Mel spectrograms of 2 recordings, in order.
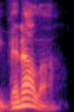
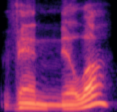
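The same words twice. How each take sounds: First: "Vanilla" as "venella", E in the first syllable. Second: "Vanilla?" stretched slowly, ve-NI-la, rising; slow questioning vanilla. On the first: Streamer repeats his word back to chat as "venella". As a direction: say "Vanilla" like ve-NEL-la. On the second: Streamer slowly testing the word chat questioned, rising. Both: Shown as a demonstration. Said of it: "What do you mean I'm pronouncing with an E?".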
